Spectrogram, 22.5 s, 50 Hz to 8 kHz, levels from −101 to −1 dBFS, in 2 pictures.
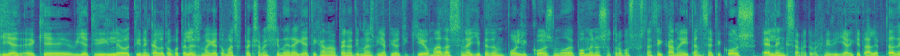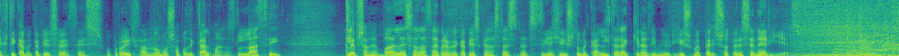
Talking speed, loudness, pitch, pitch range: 180 wpm, -16 LUFS, 90 Hz, 80-95 Hz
